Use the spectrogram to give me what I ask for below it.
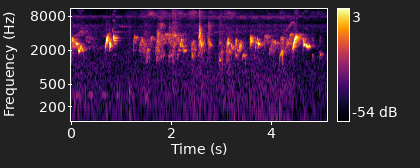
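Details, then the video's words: Three competing red-whiskered bulbuls produce scattered whistled notes and chirpy warbles, some louder sweeping phrases standing out over softer overlapping calls. "3 CHÚ CHIM CHÀO MÀO CỦA A TỦA HÓT ĐẤU QUÁ ĐẲNG CẤP."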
